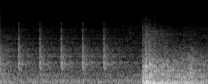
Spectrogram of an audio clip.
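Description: A small fire crackles nearby.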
